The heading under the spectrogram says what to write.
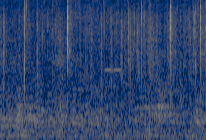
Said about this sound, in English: So I don't know if you noticed, I moved us from the coffee shop to the tavern. I appreciate that. I wanted a little more ambiance. You know me, I always love a fireplace.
